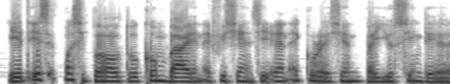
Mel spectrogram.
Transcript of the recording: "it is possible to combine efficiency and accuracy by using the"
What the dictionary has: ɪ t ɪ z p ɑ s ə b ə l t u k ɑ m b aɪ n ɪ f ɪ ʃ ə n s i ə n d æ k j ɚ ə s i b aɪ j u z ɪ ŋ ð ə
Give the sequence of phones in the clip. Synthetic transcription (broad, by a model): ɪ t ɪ s p ɑ s ə b ə l t u k ɑ m b aɪ n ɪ f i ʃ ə n s i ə n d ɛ k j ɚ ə ʃ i b aɪ j u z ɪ ŋ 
